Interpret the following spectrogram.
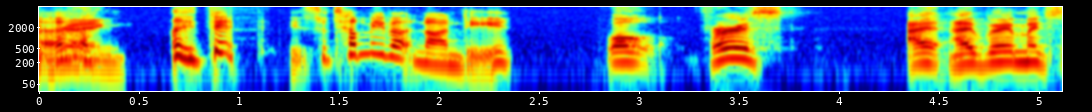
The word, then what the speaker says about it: NonDē: Well, it's supposed to be like a play on indie a little bit, right? But I guess I'm saying non-dependent. It doesn't quite have the ring. So tell me about NonDē.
